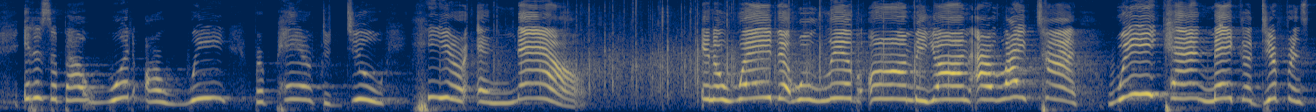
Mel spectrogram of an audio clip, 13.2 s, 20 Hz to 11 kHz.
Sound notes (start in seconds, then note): 5.4 applause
